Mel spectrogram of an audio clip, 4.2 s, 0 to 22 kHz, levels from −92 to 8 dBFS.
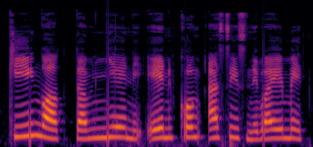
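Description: At each join between half-second chunks there is a gap between chunks: 20 ms silences at 0.40–0.42, 0.92–0.94, 1.44–1.46, 1.96–1.98, 2.48–2.50, 3.00–3.02 and 3.52–3.54 s, chopping the speech rhythmically without losing any sound.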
